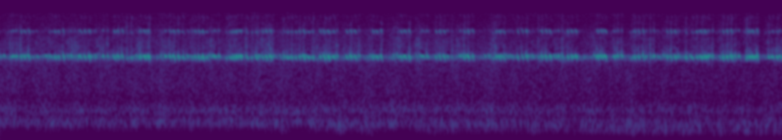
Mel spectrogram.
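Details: Grasshoppers in a flowery meadow or prairie: a steady high, shrill ringing trill with a fainter higher overtone, pulsing in quick, slightly uneven bursts throughout, with no other clear sounds.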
